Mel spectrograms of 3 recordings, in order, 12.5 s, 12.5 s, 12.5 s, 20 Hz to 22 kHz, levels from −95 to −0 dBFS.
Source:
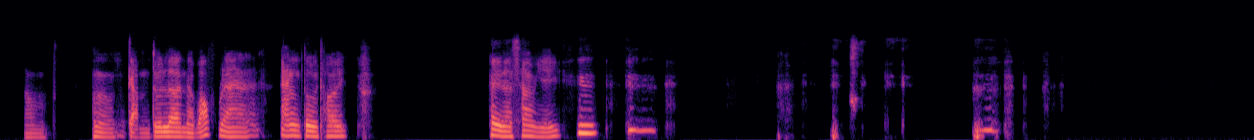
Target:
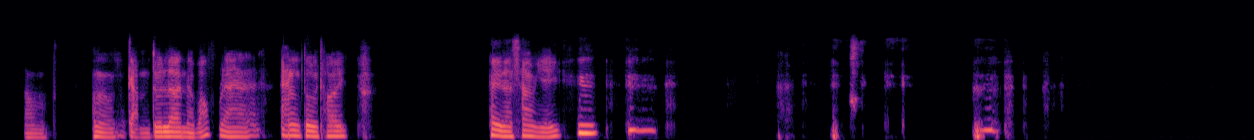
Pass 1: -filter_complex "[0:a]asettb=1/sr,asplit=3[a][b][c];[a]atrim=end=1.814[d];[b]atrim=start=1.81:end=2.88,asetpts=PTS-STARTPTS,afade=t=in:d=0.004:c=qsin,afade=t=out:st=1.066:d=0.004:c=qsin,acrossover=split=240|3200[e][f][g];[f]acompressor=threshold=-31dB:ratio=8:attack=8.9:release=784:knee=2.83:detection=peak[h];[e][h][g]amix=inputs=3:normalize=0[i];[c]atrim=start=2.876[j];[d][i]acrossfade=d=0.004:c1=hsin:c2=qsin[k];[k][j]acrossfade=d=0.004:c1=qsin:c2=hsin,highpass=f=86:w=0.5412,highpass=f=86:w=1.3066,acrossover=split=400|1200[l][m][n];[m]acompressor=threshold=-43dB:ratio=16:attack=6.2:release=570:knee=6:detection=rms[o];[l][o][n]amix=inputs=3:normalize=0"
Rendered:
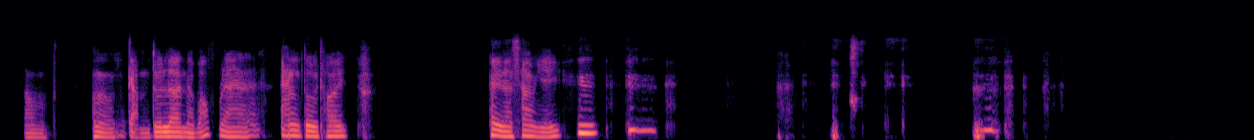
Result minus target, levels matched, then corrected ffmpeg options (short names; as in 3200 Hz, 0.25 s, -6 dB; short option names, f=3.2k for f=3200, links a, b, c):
4000 Hz band -3.0 dB
-filter_complex "[0:a]asettb=1/sr,asplit=3[a][b][c];[a]atrim=end=1.814[d];[b]atrim=start=1.81:end=2.88,asetpts=PTS-STARTPTS,afade=t=in:d=0.004:c=qsin,afade=t=out:st=1.066:d=0.004:c=qsin,acrossover=split=240|3200[e][f][g];[f]acompressor=threshold=-31dB:ratio=8:attack=8.9:release=784:knee=2.83:detection=peak[h];[e][h][g]amix=inputs=3:normalize=0[i];[c]atrim=start=2.876[j];[d][i]acrossfade=d=0.004:c1=hsin:c2=qsin[k];[k][j]acrossfade=d=0.004:c1=qsin:c2=hsin,highpass=f=86:w=0.5412,highpass=f=86:w=1.3066,adynamicequalizer=threshold=0.00398:dfrequency=3600:dqfactor=0.71:tfrequency=3600:tqfactor=0.71:attack=5:release=100:ratio=0.438:range=2:mode=boostabove:tftype=bell,acrossover=split=400|1200[l][m][n];[m]acompressor=threshold=-43dB:ratio=16:attack=6.2:release=570:knee=6:detection=rms[o];[l][o][n]amix=inputs=3:normalize=0"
